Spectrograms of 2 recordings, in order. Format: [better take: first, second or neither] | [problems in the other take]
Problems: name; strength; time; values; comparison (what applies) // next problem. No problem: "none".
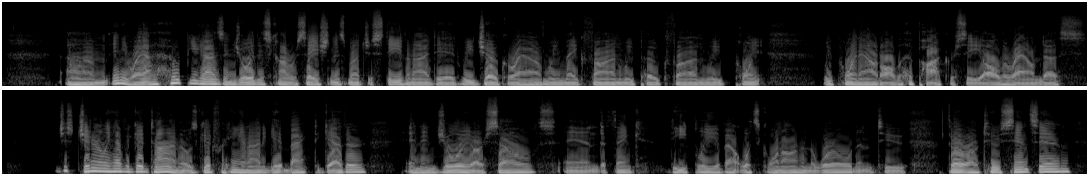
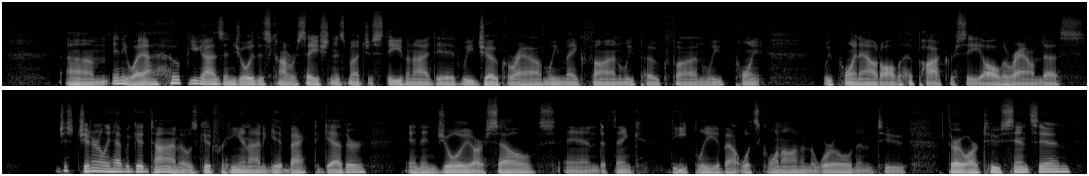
second | distortion; slight; 8% of the sound clipped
